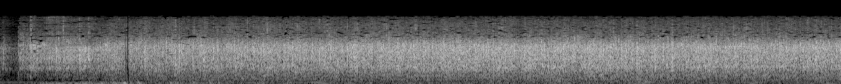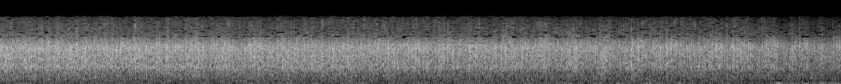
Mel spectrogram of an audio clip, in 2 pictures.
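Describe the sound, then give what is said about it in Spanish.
Sustained audience applause, dense and steady clapping from many hands that holds at an even, loud level for about seventeen seconds with no talking over it, given in recognition of those honoured at a police institution event. “Por esto, solicito de todos los presentes un fuerte aplauso de reconocimiento para ellos y para ellas.”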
